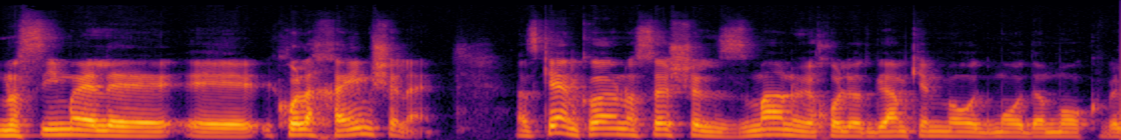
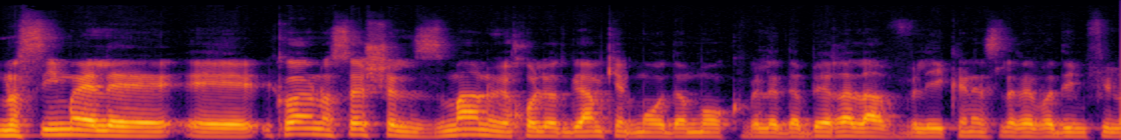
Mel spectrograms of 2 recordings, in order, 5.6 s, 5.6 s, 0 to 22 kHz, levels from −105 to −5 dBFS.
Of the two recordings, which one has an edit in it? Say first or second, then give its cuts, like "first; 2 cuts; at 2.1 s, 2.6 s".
second; 2 cuts; at 1.4 s, 3.1 s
